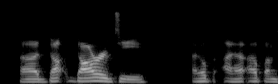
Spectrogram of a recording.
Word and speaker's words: Doherty: appreciate your time uh your pronunciation of doherty was brilliant i mean that is you know oh i got it i think you've got to bang on there because people try that's certainly how it's pronounced in ireland for sure and it's an irish guess i hit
